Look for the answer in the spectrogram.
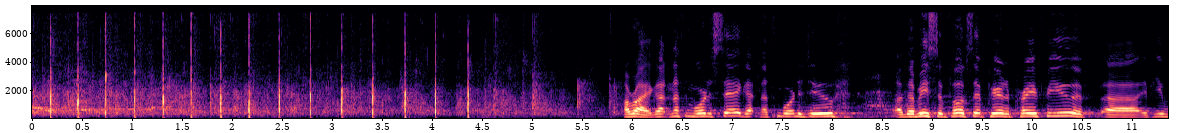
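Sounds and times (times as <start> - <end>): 
applause and cheering: 0.0 - 6.1
speech: 5.9 - 11.3.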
